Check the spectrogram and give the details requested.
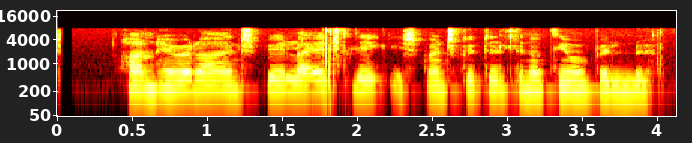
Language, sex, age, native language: Icelandic, male, 20-29, Icelandic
